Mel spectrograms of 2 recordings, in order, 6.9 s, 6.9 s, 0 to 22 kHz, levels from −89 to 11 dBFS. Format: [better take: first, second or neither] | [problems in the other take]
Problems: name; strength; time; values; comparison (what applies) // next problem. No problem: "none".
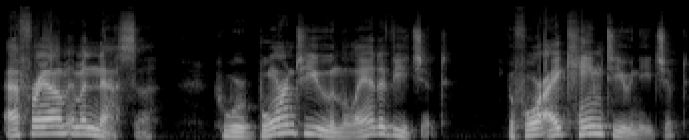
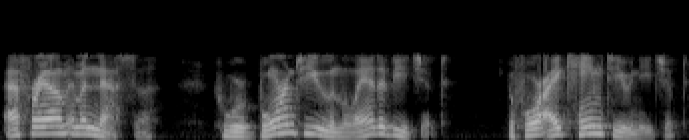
first | garbled, watery; badly; nothing above 4 kHz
